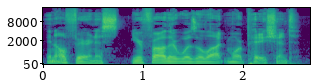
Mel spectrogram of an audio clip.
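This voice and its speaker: A man voicing a calm, apologetic, cautious male getaway driver in a visual novel, speaking in a measured, polite and formal way. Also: lowish voice, vocal fry. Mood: placating.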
